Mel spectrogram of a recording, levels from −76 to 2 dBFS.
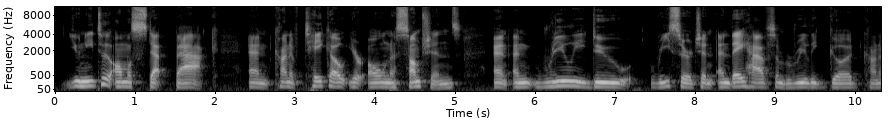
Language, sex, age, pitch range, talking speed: English, male, 30-49, 110-120 Hz, 155 wpm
